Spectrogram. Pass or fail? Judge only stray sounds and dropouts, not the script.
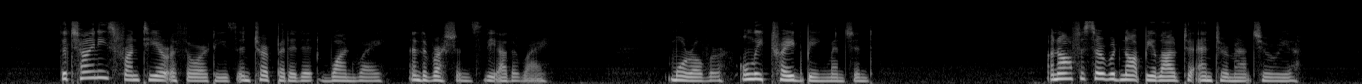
pass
